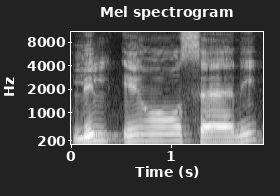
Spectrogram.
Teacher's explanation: انسانی میں آپ دیکھیں نون ساکن، اس کے بعد سین حرف اخفا ہے، تو نون ساکن کو اخفا کے ساتھ پڑھا جائے گا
